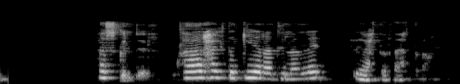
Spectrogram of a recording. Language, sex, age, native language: Icelandic, female, 11, Icelandic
